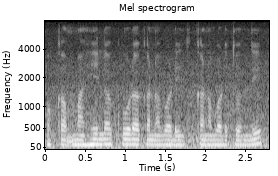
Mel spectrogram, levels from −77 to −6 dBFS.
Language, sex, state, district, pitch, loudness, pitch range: Telugu, male, Telangana, Hyderabad, 110 Hz, -13 LUFS, 110-120 Hz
